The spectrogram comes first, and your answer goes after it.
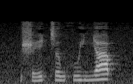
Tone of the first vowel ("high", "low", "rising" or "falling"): rising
